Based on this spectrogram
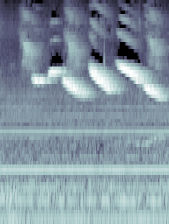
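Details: Caged Double-collared Seedeater of the tui tui style singing long, clear, down-slurred whistles, four in a row about half a second apart, over a faint steady hum.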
